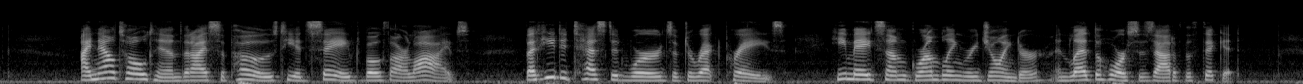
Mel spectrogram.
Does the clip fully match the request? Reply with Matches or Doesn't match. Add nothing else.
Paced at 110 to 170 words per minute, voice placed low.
Doesn't match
